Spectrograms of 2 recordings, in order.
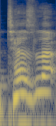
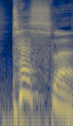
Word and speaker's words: Tesla: of a trivia here somebody pulled up in the comments and said it's Tesla not Tesla to which I responded well Elon musk's company and he pronounces it Tesla so I'll pronounce it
